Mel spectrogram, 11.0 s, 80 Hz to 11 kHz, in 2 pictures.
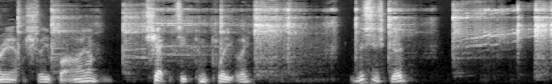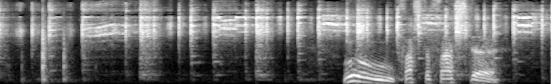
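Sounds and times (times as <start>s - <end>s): thin electronic rhythm pattern: 0.0s - 11.0s.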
